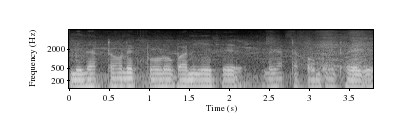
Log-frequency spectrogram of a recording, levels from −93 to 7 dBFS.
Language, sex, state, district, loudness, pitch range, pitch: Bengali, male, Jharkhand, Jamtara, -18 LUFS, 110-115 Hz, 115 Hz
